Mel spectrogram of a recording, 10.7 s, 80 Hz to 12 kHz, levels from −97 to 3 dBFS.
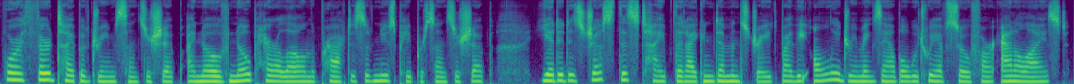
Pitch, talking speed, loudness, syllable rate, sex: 210 Hz, 220 wpm, -19 LUFS, 5.9 syllables/s, female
